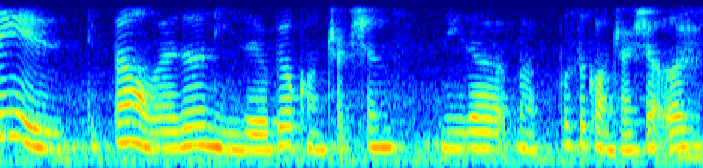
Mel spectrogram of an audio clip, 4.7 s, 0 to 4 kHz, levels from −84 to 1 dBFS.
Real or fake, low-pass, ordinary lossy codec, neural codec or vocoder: real; 3.6 kHz; none; none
